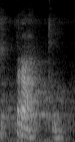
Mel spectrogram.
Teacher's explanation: O meu articulador ativo, que é a minha língua, dá um tapa no céu da boca e produz o som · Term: TEP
